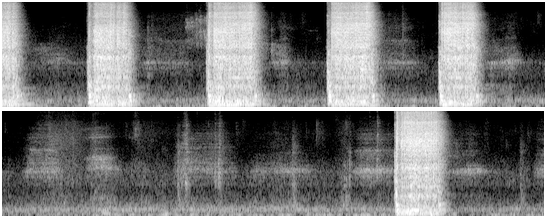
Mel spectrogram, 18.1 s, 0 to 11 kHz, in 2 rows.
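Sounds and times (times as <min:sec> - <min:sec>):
arc welder crackling: 0:00.0 - 0:00.6, 0:01.4 - 0:02.4, 0:03.4 - 0:04.5, 0:05.4 - 0:06.4, 0:07.3 - 0:08.2, 0:15.6 - 0:16.6.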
